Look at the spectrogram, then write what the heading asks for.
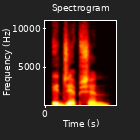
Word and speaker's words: Egyptian: all referring to places so Egyptian Martian that's from the planet Mars and Venetian from Venice in Italy so and from Egypt of course so Egyptian Mar Venetian okay so all these different spellings but they all result in shun at the end okay then we have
